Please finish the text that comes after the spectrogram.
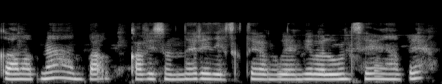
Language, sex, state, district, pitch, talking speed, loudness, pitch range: Hindi, female, Bihar, Araria, 245 Hz, 190 wpm, -16 LUFS, 235-255 Hz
